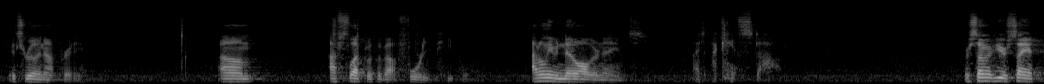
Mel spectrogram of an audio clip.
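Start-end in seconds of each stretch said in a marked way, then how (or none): 0.1-7.8 ashamed confession. Acted. Voiced confession of sexual sin.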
